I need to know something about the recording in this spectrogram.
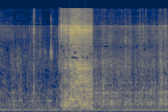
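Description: Sticky tape is pulled off a roll with a rasping rip.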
